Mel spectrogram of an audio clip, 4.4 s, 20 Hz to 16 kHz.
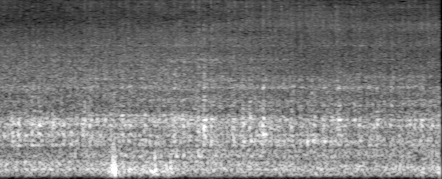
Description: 1989 Jeep Cherokee 4.0 inline 6, 227xxx miles. Started knocking.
